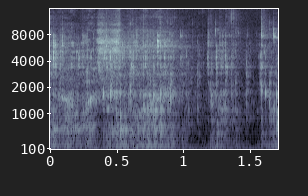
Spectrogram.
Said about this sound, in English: And I know I said don't pour half a cup of tequila, and I just poured a half a cup of tequila, but que sera, sera.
